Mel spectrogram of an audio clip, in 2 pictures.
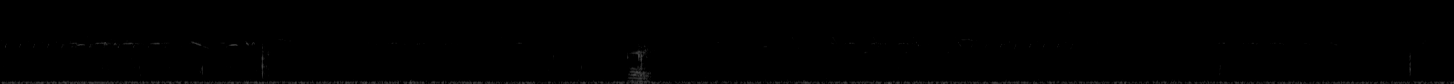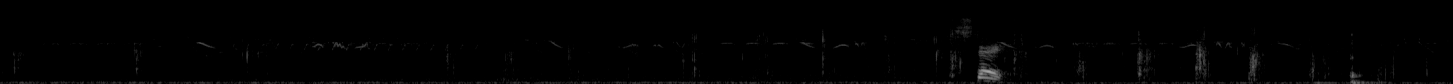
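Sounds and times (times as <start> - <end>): songbirds chirping and trilling: 0.0 - 29.0.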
